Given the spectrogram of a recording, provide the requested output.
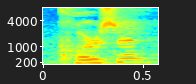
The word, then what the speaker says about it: corpsman: Corpsman? Yeah, corpsman. Corpsman. Okay. Just like it's Marine Corps, right? Not corpse.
